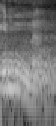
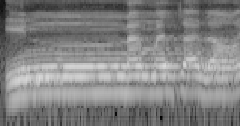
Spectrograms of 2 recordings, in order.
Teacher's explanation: tasdid yang ada di atas huruf nun harus ditahan selama 1 alif atau 2 harokat. Itu hukumnya gunnah musyaddadah.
